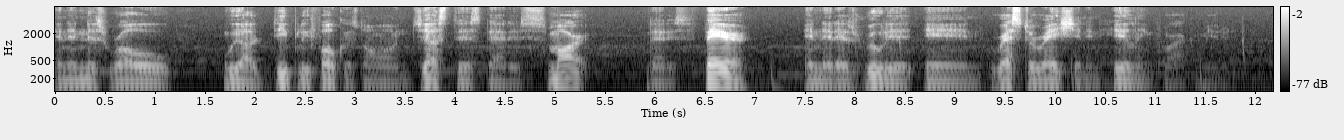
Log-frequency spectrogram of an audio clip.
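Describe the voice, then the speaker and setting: Somewhat breathy and very deep, a man's voice moves at a fairly slow pace with flat, monotone intonation and big swings in loudness. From Atlanta. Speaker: prosecutor. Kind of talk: interview answer.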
